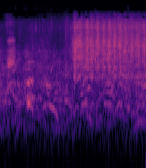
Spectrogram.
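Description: Several voices of spectators and coaches talking and calling out over one another, with a steady hiss that comes in about a second in.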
